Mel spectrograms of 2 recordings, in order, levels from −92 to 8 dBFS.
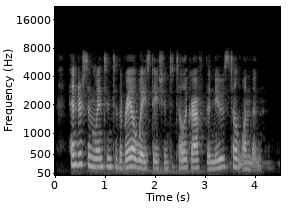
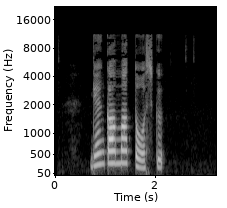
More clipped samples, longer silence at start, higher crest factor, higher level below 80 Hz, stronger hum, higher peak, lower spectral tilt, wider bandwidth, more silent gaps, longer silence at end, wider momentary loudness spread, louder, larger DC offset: neither; second, 0.3 s vs 0.7 s; about the same, 20 dB vs 22 dB; second, -74 dBFS vs -64 dBFS; neither; second, -10 dBFS vs -2 dBFS; about the same, -4 dB/octave vs -4.5 dB/octave; second, 8 kHz vs 11.5 kHz; neither; second, 0.4 s vs 1.1 s; second, 12 LU vs 16 LU; second, -29 LUFS vs -20 LUFS; neither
